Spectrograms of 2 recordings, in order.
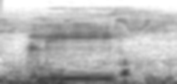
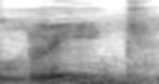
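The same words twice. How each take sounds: First: It is said northern-style, without the final T. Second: It is said southern-style, with the final T.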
